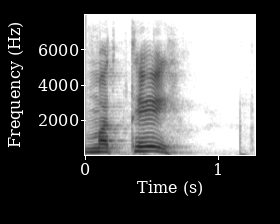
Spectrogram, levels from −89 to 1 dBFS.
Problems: none marked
